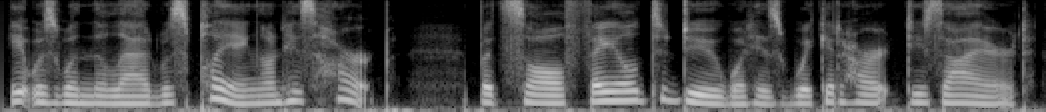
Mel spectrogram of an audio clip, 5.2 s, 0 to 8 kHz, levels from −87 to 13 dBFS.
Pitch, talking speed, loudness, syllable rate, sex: 175 Hz, 230 wpm, -18 LUFS, 5.1 syllables/s, female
